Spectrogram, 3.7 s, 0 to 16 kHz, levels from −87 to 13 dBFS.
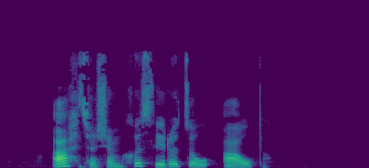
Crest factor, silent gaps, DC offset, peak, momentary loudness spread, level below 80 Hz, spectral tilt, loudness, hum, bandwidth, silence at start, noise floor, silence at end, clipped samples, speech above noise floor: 24 dB; none; under 0.1%; -2 dBFS; 14 LU; -80 dBFS; -4.5 dB/octave; -26 LUFS; none; 11.5 kHz; 0.55 s; -87 dBFS; 1.2 s; under 0.1%; 62 dB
